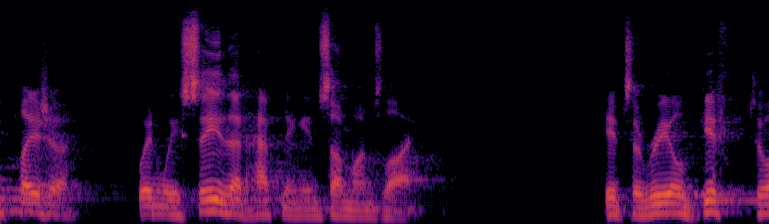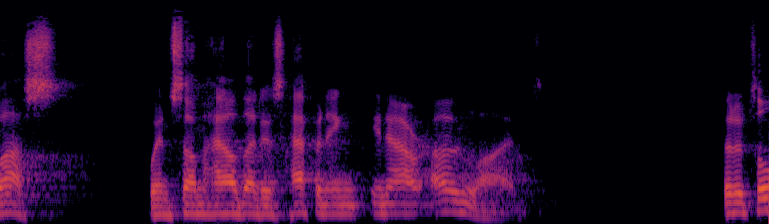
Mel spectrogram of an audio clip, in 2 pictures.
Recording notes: The homily for the 11th Sunday in Ordinary Time, Year B, from Sacred Heart Cathedral, Hamilton.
